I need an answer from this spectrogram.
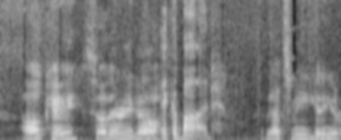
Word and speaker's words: Ichabod: I have one card, so Ichabod. What are you looking up? If it's Ichabod or Ichabod. I don't know. Yeah, Ichabod. Bod. Bod. B-O-D. Okay, so there you go. Ichabod.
